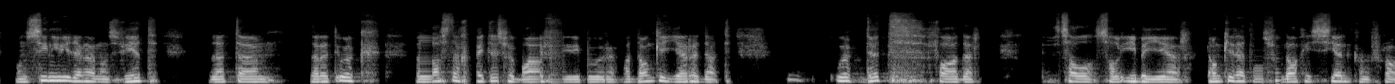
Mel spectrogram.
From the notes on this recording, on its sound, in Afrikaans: Manne van die Woord Zoom Byeenkoms 15 Maart 2022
